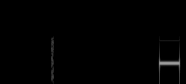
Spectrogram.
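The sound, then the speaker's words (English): A voicemail answering machine beep: one steady, clear tone lasting about a fifth of a second, preceded by a brief faint click and otherwise near silence. “After the beep, please leave a message.”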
